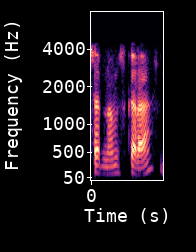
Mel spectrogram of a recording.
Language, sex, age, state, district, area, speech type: Kannada, male, 30-45, Karnataka, Kolar, rural, conversation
